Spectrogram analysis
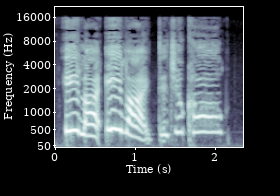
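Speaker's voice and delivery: very high, slow, loud puppet voice. Acting out a college puppet script, Samuel's line in Elmo voice. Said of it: "Samuel's voice in the recording was almost identical to the Muppet Elmo".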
